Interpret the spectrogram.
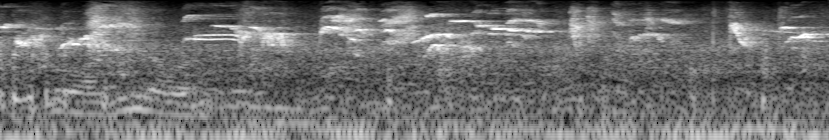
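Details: Caged champion oriental magpie-robin displaying with tail fully opened: bright whistled phrases and clipped chirps tumble in quick succession over a steady low hum and faint voices.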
